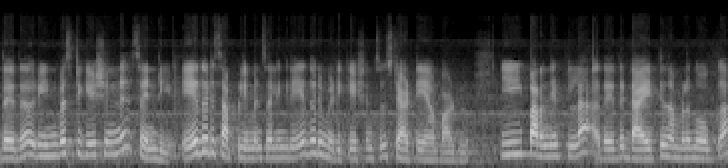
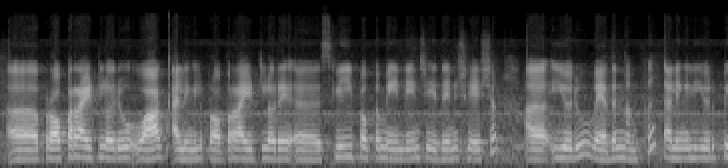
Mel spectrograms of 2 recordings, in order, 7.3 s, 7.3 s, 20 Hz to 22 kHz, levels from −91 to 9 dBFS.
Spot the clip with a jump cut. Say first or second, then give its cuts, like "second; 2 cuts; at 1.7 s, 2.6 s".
first; 1 cut; at 1.7 s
